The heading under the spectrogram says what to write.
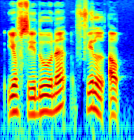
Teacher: fi asalnya panjang tapi karena di depannya ada alif lam qamariyah maka bunyi fi tidak dipanjangkan melainkan langsung dimasukkan kepada lam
